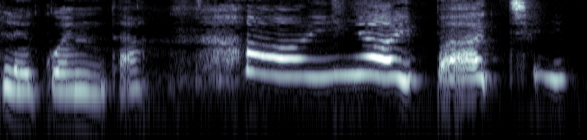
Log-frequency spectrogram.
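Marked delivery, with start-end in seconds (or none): 1.5-2.9 sobbing, high-pitched storybook character; tearful, higher-voiced confession; Opu. A narrator's reading. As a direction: whimper it through acted sobs. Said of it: "entre sollozos".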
